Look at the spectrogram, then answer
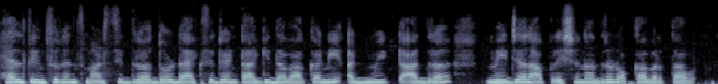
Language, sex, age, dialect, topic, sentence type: Kannada, female, 18-24, Dharwad Kannada, banking, statement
